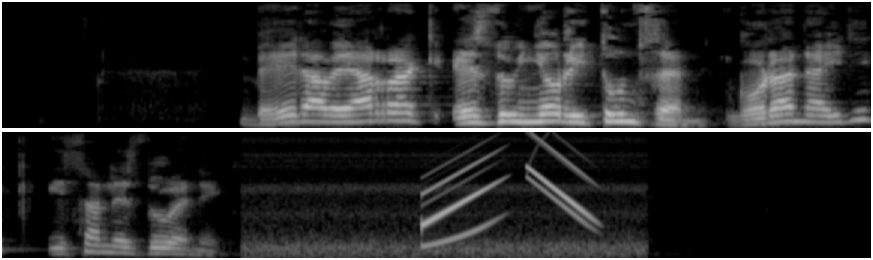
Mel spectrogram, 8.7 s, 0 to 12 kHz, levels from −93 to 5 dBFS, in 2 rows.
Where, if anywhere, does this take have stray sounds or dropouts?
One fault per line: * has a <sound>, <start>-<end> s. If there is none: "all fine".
* has a chirp, 6.4-7.4 s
